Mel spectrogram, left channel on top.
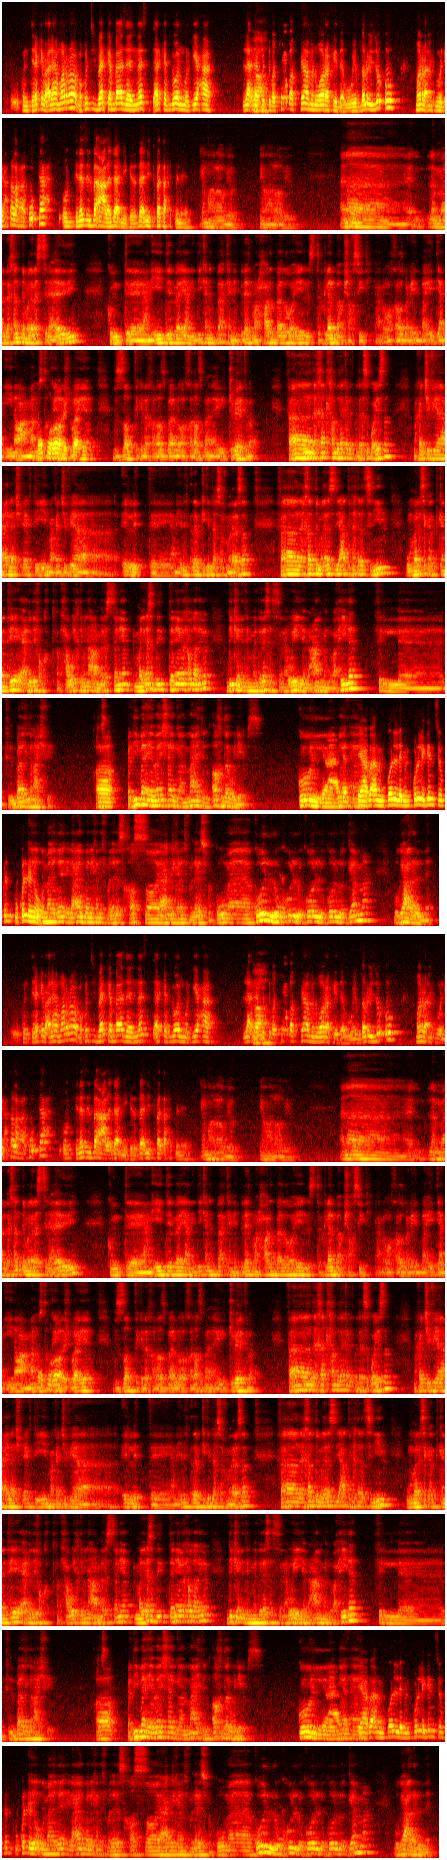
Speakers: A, on the left (about 65°); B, on the left (about 30°).
A: كنت راكب عليها مره ما كنتش بركب بقى زي الناس اركب جوه المرجحه لا
B: اه
A: ده كنت بتشعبط فيها من ورا كده ويفضلوا يزقوا مره قامت المرجحه طالعه فوق تحت قمت نازل بقى على دقني كده دقني اتفتحت من هنا
B: يا نهار ابيض يا نهار ابيض انا
A: اه
B: لما دخلت مدرسه الاعدادي دي كنت يعني ايه دي بقى يعني دي كانت بقى كانت بدايه مرحله بقى اللي هو ايه الاستقلال بقى بشخصيتي يعني هو خلاص بقى لقيت بقيت يعني ايه نوعا ما مستقل
A: بقيت مراهق
B: شويه
A: بقى
B: بالظبط كده خلاص بقى اللي هو خلاص بقى انا ايه كبرت بقى فدخلت
A: امم
B: الحمد لله كانت مدرسة كويسة ما كانش فيها عيال أشقياء كتير ما كانش فيها قلة يعني قلة أدب كتير بتحصل في المدرسة فدخلت المدرسة دي قعدت فيها ثلاث سنين والمدرسة كانت كانت هي إعدادي فقط فتحولت منها على مدرسة ثانية المدرسة دي التانية اللي اتحولت عليها دي كانت المدرسة الثانوية العامة الوحيدة في ال- في البلد اللي أنا عايش فيها خلاص
A: اه
B: فدي بقى يا باشا جمعت الأخضر واليابس كل
A: يعني
B: بقى
A: عشان فيها بقى من كل من كل جنس وكل وكل
B: المدا...
A: نوع
B: العيال بقى اللي كانت في مدارس خاصة العيال اللي كانت في مدارس حكومة كله
A: يا.
B: كله كله كله اتجمع وجه على ال-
